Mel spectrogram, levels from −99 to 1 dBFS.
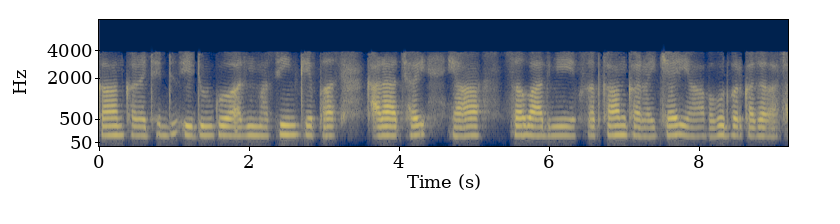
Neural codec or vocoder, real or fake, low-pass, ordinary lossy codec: codec, 24 kHz, 0.9 kbps, WavTokenizer, large speech release; fake; 7.2 kHz; AAC, 16 kbps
